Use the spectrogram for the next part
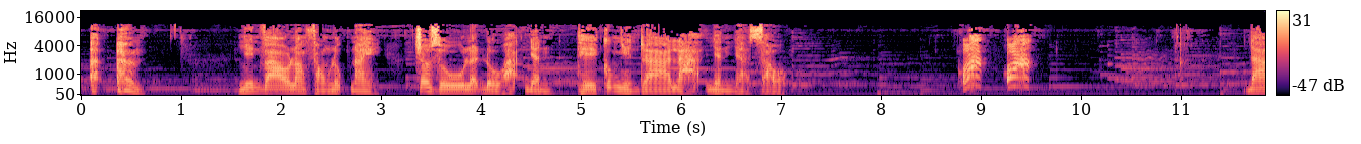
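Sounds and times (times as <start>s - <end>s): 
speech: 0.4s - 0.7s, 1.6s - 7.2s, 11.7s - 11.8s
ducks quacking: 8.8s - 9.6s.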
